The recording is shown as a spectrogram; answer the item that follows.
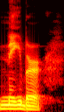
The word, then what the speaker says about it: neighbor: It was basically changed to F or nothing, like neighbor. It doesn't. You don't pronounce the GH.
